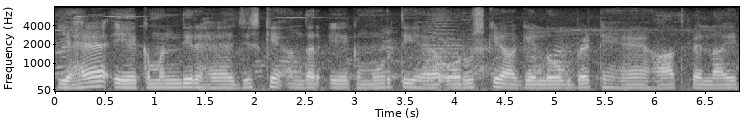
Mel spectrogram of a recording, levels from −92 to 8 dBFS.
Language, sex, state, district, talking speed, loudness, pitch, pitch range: Hindi, male, Rajasthan, Bikaner, 155 wpm, -15 LUFS, 130 Hz, 125-135 Hz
